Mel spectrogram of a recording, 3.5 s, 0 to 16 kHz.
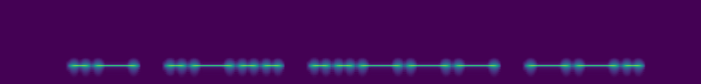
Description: Morse code, heard as a keyed tone, about 20 wpm, 700 Hz. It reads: AL2G
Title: USA Call Signs - 4 Characters - 4x Character Spacing - 20wpm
